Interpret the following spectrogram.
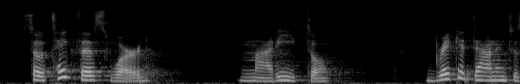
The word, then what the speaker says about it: marito: example fits perfectly because in English 90 of the words have an accent that falls on the first syllable so that's why it's very common for English speakers to want to say marito instead of marito let's try with another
